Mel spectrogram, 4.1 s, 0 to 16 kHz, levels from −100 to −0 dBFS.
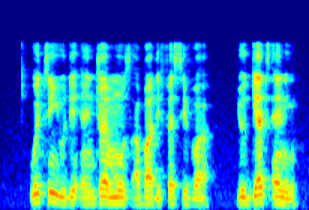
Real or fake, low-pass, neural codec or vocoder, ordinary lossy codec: real; 7.2 kHz; none; none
